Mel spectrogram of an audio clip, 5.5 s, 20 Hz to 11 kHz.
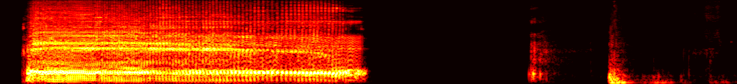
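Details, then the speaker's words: A person belching at about 5 a.m., burping for the first time in a while after a failed try with spit in the throat: one long, loud, steady belch over two seconds; burping. "So yeah. It's all about burping. That was a good one."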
